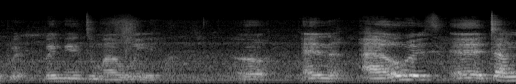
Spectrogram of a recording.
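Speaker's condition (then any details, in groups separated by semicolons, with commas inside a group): Cerebral palsy; underdeveloped brain movement and speech areas, affects movement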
